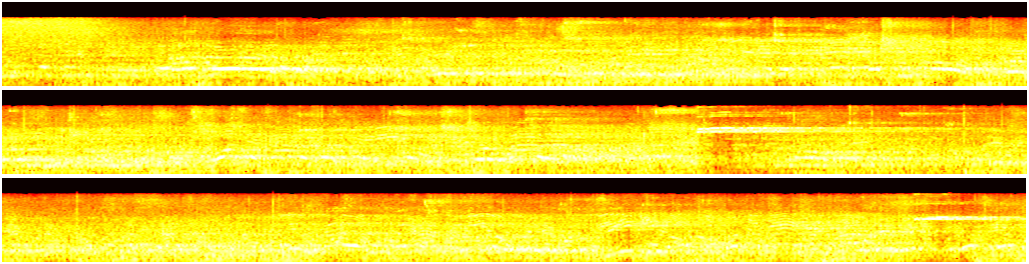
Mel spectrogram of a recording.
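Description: Many voices chatter and echo in a large indoor hall.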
